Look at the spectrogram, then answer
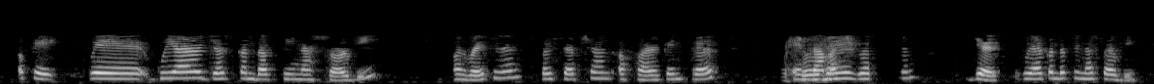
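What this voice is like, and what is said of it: Strong accent. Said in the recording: “Your accent is so strong, I can't understand it.”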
